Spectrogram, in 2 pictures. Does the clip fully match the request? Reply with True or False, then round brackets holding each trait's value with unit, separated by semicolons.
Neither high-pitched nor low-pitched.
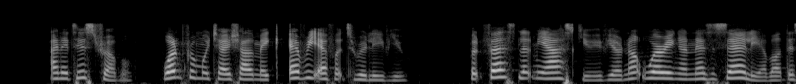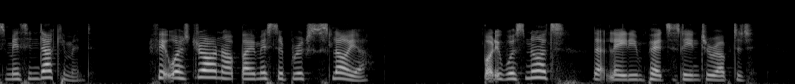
False (255 Hz)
